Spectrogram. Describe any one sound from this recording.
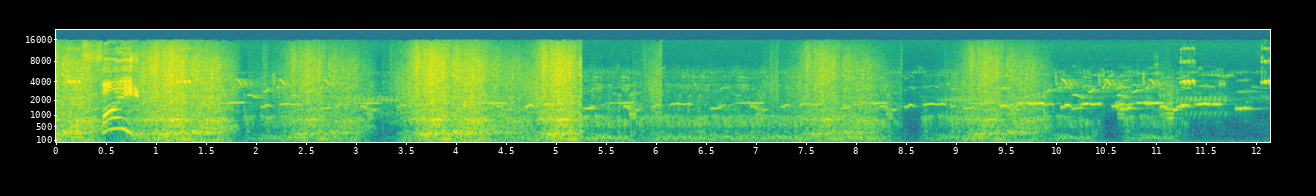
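Wolves snarl and growl as they fight.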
